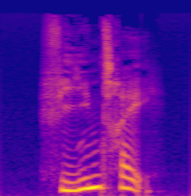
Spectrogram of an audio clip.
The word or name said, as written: figentræ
